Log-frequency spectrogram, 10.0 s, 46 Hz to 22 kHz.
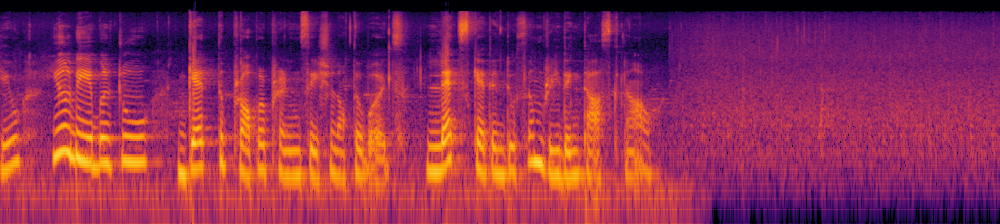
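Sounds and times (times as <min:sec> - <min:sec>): steady rain hiss: 0:06.7 - 0:10.0.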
